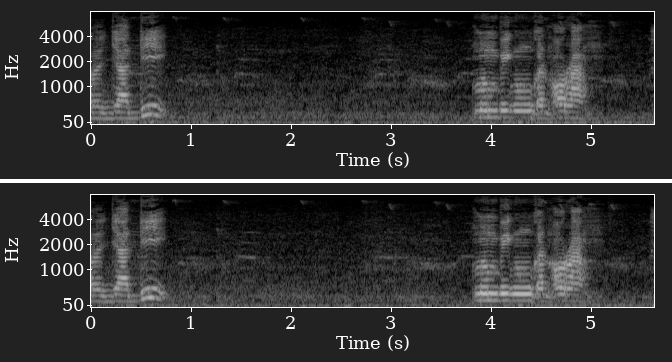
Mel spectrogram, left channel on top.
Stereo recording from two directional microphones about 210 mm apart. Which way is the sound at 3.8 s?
15° right (ahead or behind).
